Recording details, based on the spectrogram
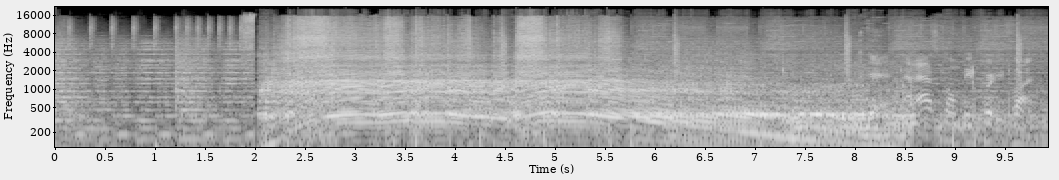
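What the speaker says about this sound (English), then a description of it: "the car we're going to be reviewing today is a manual Dodge Hellcat" A manual Dodge Hellcat's engine roars loud and close, revving hard and holding a heavy sustained growl that rises and falls, with people talking over it.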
